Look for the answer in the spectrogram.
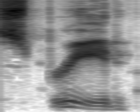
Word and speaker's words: Spreed: It's an extension called Spreed, which is tough to say, so I'm going to spell it also. S-P-R-E-E-D, Spreed. It's a sort of like a combination of the two words speed read, because that's what it's for.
